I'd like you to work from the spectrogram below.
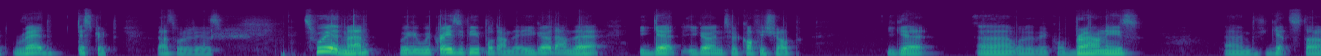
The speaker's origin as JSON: {"language": "English", "country": "Bulgaria", "tie": "born or raised there", "moved": "yes", "said": "I grew up in a very in a working class family in Bulgaria"}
